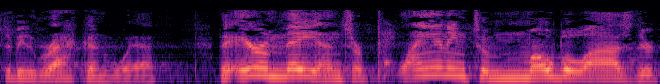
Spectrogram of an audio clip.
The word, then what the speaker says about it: Arameans: Arameans is correct. But for some reason I want to say, never mind.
